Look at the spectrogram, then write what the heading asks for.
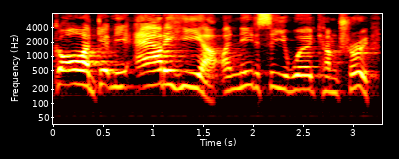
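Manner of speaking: high, pleading cry to God; desperate plea. Retold or imitated. Psalmist crying out to God for rescue, high and urgent. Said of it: "He's not just crying out going".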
